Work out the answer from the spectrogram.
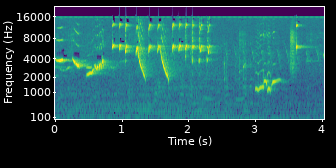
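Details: White-rumped shama in full-repertoire song used as a training master: a varied, quick mix of sharp downward-sweeping whistles, thin high chips and a lower burbling phrase, delivered in an irregular, lively stream.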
